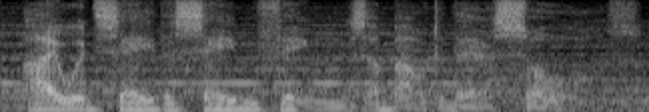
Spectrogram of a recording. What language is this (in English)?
English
